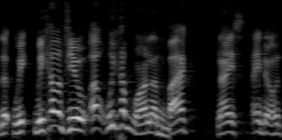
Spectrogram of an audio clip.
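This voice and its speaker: A man speaks with an Argentine accent in a very clean recording with a silent background. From Argentina. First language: Spanish. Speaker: software developer. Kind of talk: conference talk. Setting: stage with audience.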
